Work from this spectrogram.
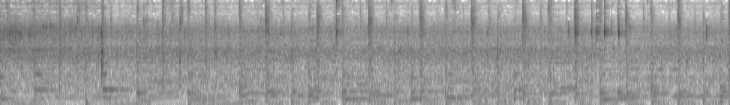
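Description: Vegetable manchurian balls deep frying in a pan of oil: a loud, dense, continuous crackling sizzle that never lets up, with no voices.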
